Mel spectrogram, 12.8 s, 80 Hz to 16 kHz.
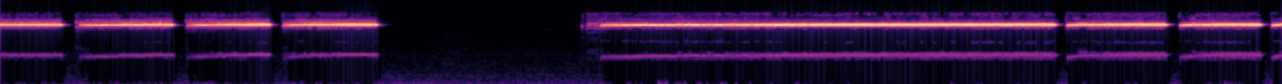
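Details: Truljalia hibinonis tree cricket from the National Institute of Biological Resources, 2020: four clear high chirps of about a second each, a two-second silence, then a long unbroken ringing trill ending in shorter chirps.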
